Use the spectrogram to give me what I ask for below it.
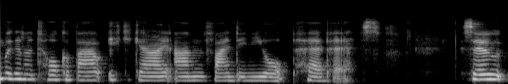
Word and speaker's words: Ikigai: Now, Ikigai is pronounced Ikigai, and it's a Japanese philosophy that helps people find a sense of purpose.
